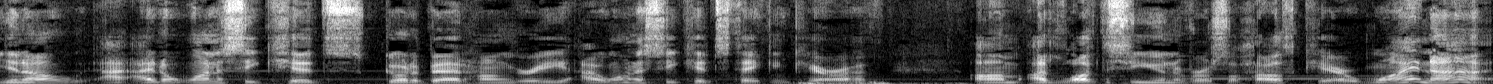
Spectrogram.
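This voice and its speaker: With music in the background, a man with a fairly high pitch speaks at a fairly quick pace, his voice moving in very wide pitch swings. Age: 60s. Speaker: social media commentator. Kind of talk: casual vlog rant. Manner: halting, repetitive.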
